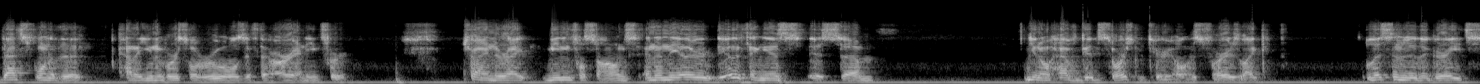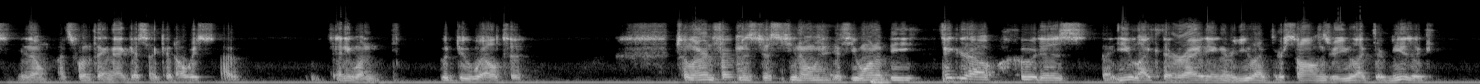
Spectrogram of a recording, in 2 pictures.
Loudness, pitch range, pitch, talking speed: -18 LUFS, 90-100 Hz, 90 Hz, 180 wpm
